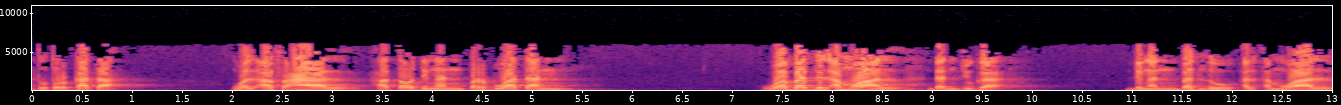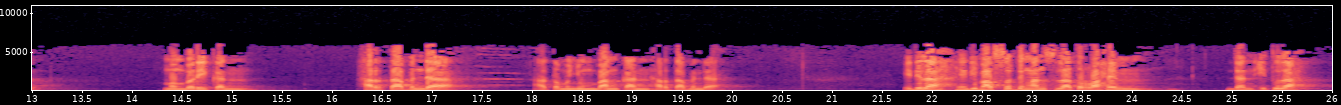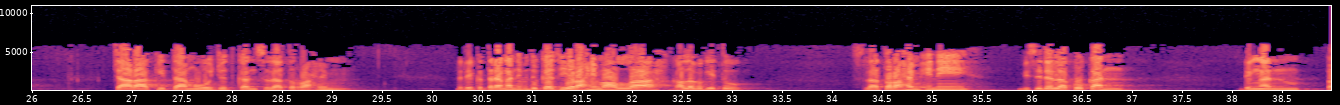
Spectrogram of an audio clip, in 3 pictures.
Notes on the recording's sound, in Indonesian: Rekaman Khutbah Jum'at Ma'had Riyadhul Jannah Cileungsi Bogor. Pelaksanaan shalat Jum'at, dilaksanakan dengan mengikuti protokol kesehatan.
